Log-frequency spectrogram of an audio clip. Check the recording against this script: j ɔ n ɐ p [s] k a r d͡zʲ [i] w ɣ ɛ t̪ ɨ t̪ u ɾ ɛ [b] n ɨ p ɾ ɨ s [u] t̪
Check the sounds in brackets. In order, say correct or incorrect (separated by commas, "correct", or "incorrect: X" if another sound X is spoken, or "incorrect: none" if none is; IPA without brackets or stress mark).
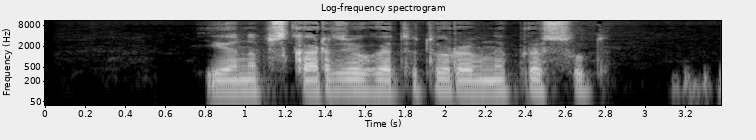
correct, correct, incorrect: w, correct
